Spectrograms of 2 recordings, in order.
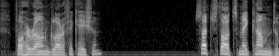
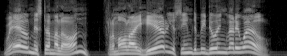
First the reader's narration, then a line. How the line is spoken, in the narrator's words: he said in his kindly Scotch accent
